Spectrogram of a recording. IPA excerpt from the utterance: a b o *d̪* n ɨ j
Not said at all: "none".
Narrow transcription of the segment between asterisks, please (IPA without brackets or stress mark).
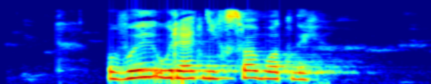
d̪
